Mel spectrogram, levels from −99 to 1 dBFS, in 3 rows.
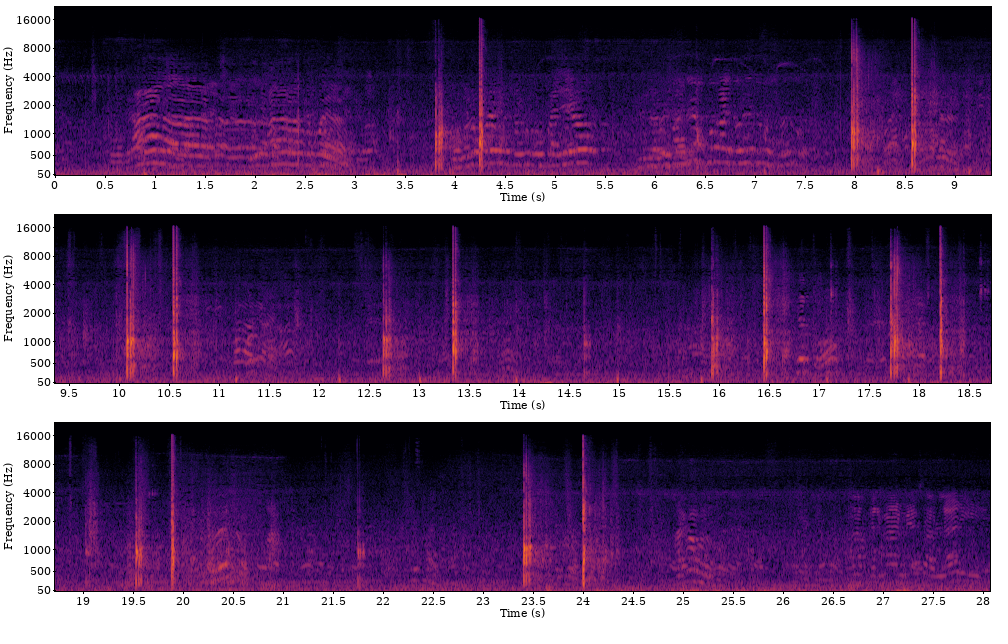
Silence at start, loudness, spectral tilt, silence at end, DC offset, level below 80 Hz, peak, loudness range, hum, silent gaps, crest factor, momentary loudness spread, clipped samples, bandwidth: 0 s; -44 LUFS; -3 dB/octave; 0 s; under 0.1%; -62 dBFS; -10 dBFS; 9 LU; none; none; 36 dB; 21 LU; under 0.1%; 16 kHz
